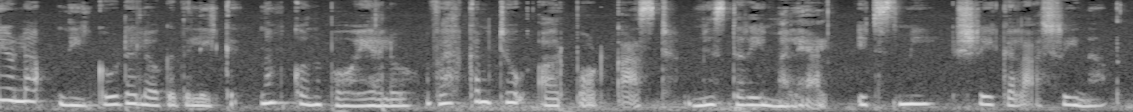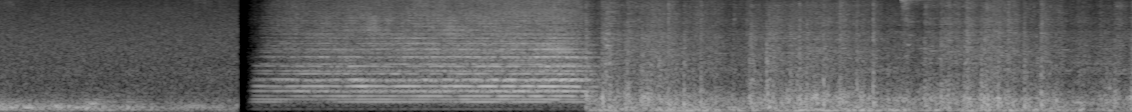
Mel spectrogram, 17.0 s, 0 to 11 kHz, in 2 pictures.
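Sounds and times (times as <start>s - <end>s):
speech: 0.0s - 8.5s
train travelling at night through stormy weather, rumbling on rails: 0.1s - 16.9s
train horn blast: 10.4s - 13.2s.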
